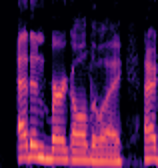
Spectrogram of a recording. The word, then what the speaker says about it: Edinburgh: In Glasgow, and I used to pronounce Edinburgh. Oh yeah. I'm like, how do you get Edinburgh from that?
